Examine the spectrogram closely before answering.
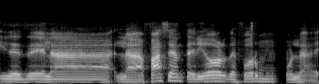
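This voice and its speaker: A man with a Mexican accent speaks at a medium pitch. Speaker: podcast host. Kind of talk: casual chat.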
